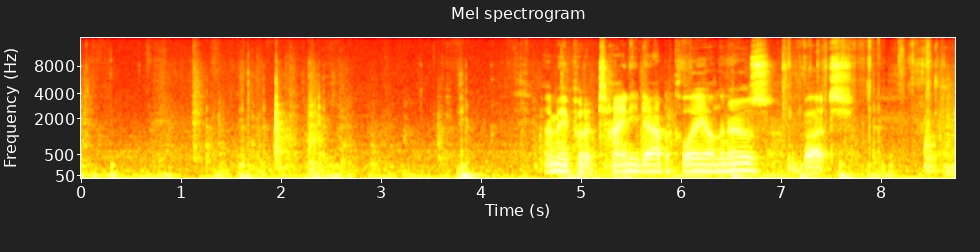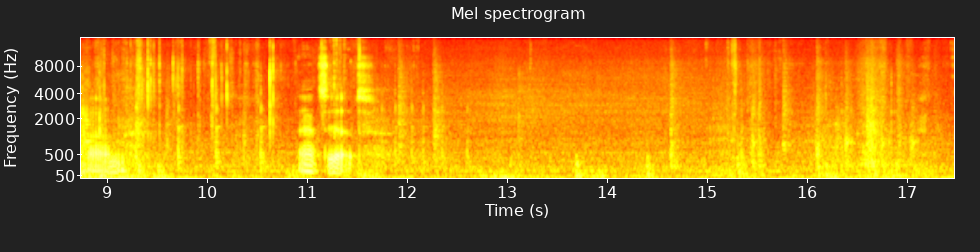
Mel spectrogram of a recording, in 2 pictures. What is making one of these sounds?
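Small parts tap and rustle in a man's hands.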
